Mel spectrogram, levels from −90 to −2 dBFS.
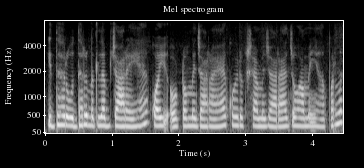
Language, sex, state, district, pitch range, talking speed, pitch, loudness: Hindi, female, Himachal Pradesh, Shimla, 205-225 Hz, 295 wpm, 215 Hz, -16 LUFS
